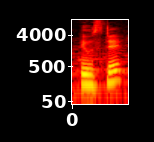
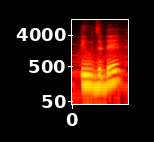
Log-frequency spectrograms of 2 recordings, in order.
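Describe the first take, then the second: Both takes have the same delivery.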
